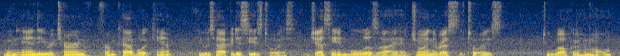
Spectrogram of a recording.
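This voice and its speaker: A man's voice: lowish voice, expressive, moderate pace, mellow, slight background noise, low-quality recording. A man narrating a children's storybook as a read-aloud storyteller.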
